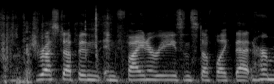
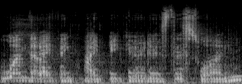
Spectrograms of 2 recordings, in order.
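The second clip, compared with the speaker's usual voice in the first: electronically altered voice, louder; 3 semitones higher, 7 dB louder than usual. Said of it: "you gotta give a little sample of that for chat".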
